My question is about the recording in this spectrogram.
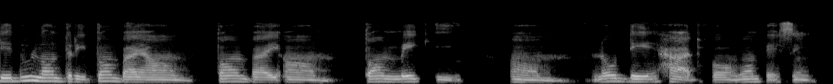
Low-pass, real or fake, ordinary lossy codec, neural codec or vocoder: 7.2 kHz; real; Opus, 16 kbps; none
